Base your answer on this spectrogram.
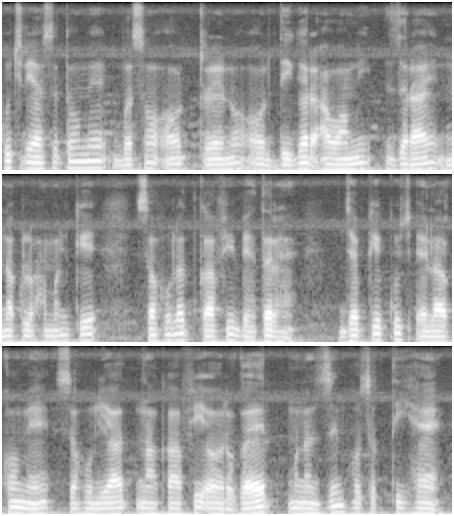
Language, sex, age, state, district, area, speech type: Urdu, male, 18-30, Delhi, New Delhi, rural, spontaneous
